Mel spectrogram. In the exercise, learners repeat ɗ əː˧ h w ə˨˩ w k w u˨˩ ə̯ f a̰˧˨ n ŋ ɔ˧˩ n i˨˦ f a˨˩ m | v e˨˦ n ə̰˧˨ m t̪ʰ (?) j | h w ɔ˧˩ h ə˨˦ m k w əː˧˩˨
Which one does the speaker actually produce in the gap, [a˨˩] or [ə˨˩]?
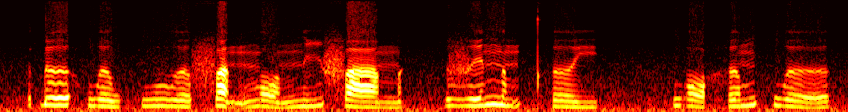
ə˨˩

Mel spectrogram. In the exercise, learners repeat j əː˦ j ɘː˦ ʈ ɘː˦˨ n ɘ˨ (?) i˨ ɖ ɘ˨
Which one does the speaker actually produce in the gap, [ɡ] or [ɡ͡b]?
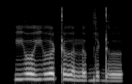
ɡ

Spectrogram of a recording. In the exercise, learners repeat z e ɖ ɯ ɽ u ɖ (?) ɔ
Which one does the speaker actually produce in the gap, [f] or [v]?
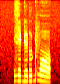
v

